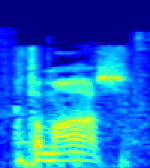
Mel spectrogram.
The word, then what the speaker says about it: FAMAS: I did like that Famous though, I was surprised. That's a GP gun. The what? The Famous, I had one of those yesterday messing with it. GP gun. Famas.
